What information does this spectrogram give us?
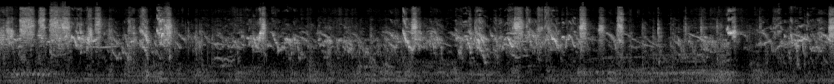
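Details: Budgerigars in a colony with a breeding pair, chirping steadily: dense, buzzy, scratchy chatter and squeaky notes overlapping without pause, several birds calling at once.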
